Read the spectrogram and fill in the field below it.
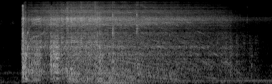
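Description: A Toyota Corolla 4A-FE engine, showing error code 14, cranks and catches abruptly, then settles into a steady idle that slowly fades; close by, with no speech.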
